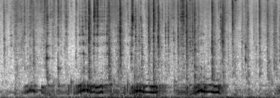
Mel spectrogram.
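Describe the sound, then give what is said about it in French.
About a hundred pigeons in a pigeon fancier's loft coo in low, throaty bursts, repeating roughly every second over a steady murmur of several birds, with faint clicks and flutters. “En gros, j'ai à peu près une bonne centaine de pigeons.”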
